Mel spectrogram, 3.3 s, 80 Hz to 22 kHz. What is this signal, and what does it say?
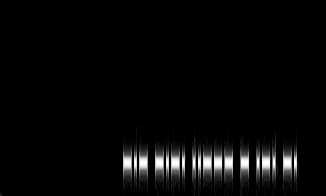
Morse code, heard as a keyed tone, about 41 wpm, 700 Hz. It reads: KC2TRN
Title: USA Call Signs - 6 Characters - 3x Character Spacing - 45wpm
